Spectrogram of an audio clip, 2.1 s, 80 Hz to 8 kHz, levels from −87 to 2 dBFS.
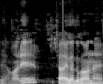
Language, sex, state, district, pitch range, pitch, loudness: Hindi, male, Uttar Pradesh, Hamirpur, 95-100 Hz, 100 Hz, -16 LUFS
